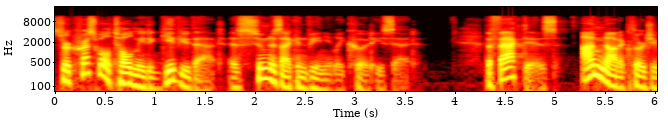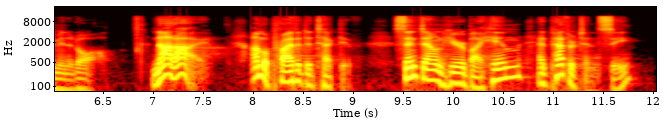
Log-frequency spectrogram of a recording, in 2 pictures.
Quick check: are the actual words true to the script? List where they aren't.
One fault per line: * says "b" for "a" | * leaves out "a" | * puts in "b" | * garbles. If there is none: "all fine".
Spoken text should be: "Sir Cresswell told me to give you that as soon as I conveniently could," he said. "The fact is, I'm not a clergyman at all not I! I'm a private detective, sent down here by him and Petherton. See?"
all fine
